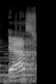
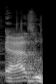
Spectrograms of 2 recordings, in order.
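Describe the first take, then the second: First: The word ends with an s sound. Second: The word ends with a z sound. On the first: The speaker calls it wrong. "অ্যাস উচ্চারণ হয় না" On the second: The speaker calls it right. "অ্যাজ উচ্চারণ হয়"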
